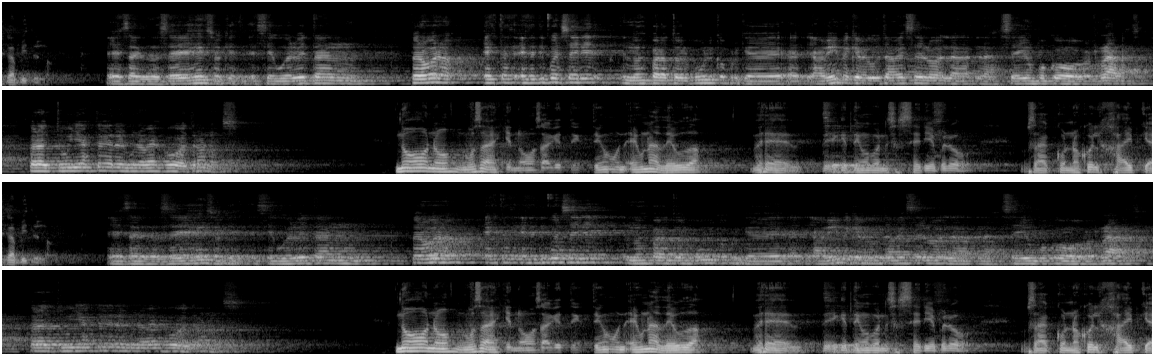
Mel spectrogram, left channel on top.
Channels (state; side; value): normal; both; correlation 0.60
